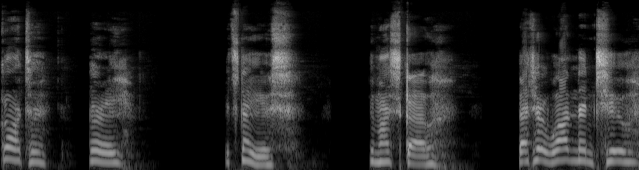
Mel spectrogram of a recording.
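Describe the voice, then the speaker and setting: A man voicing a terrified, despairing occultist who begs his friend to flee, in anguished, halting radio play melodrama. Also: high voice, no echo, voice pushed up. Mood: hopeless resignation. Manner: anguished, halting, drawn-out cries.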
